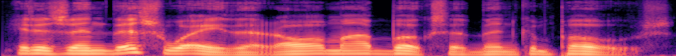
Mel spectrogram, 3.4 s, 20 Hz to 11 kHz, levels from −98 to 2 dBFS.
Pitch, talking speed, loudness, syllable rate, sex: 115 Hz, 215 wpm, -15 LUFS, 4.4 syllables/s, male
